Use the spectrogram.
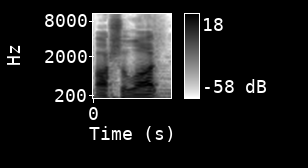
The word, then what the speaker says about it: axolotl: the diamondback rattlesnake and the Axolotl or otherwise pronounced oshalot I believe that's how you're supposed to pronounce it in like the native tongue but I could be wrong I think it's more like ocelot but anyways we have them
